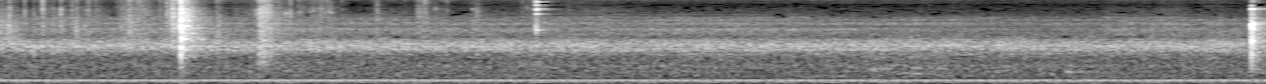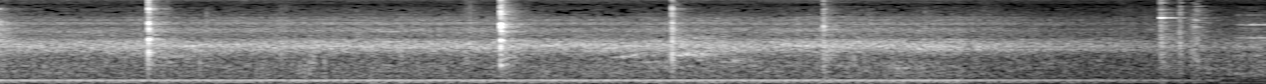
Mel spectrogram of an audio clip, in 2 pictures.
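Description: Spaghetti boiling in an aluminium pot on a gas burner: a steady bubbling hiss over a low, even hum, with a few sharp ticks scattered through it.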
